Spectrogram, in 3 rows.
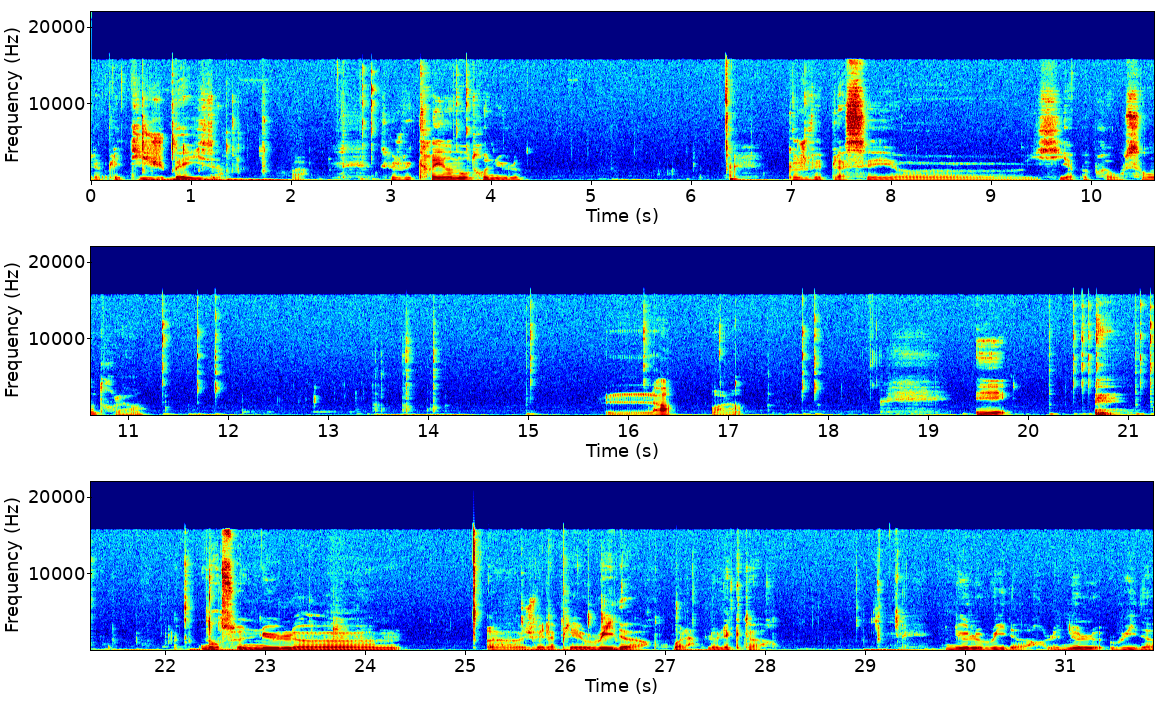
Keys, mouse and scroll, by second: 2.6 click, 3.5 click, 7.0-11.2 drag, 11.6 middle click, 13.3 middle click, 13.6 middle click, 13.9 middle click, 14.9-16.1 drag, 17.6 middle click, 20.4 click, 20.5 click, 21.0 click.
